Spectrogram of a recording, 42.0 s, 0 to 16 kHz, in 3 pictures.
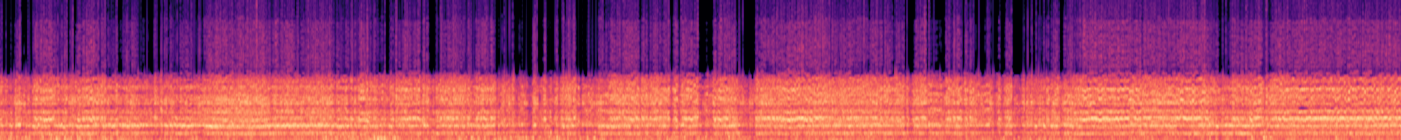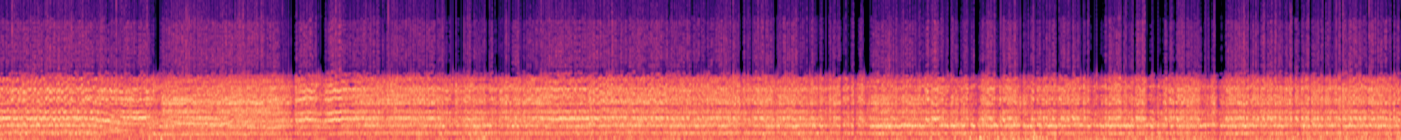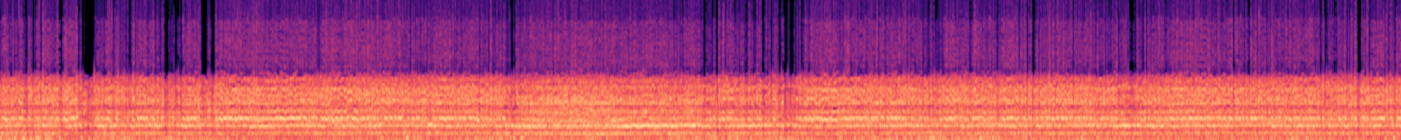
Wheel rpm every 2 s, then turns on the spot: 230, 230, 230, 230, 230, 230, 220, 190, 200, 230, 230, 230, 230, 230, 230, 230, 230, 220, 230, 230, 230.
none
